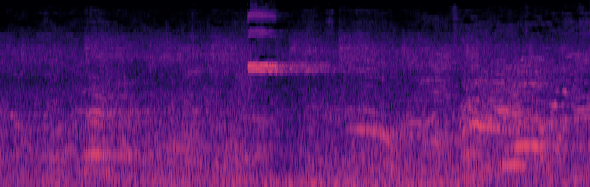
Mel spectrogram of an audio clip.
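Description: Coaches and spectators shouting over one another at a wrestling bout in a large gym. About halfway through, a brief shrill high tone is the loudest sound.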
